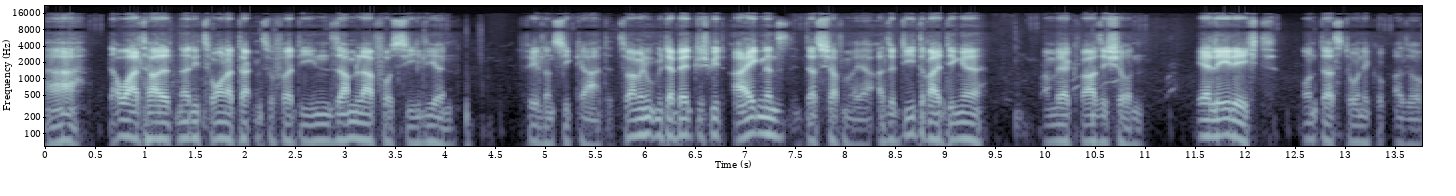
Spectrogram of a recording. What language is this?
German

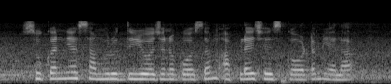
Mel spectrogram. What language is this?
Telugu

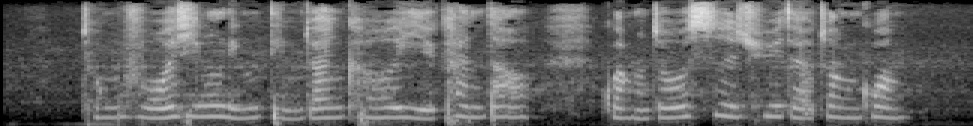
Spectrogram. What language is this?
Chinese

